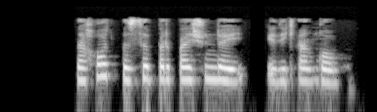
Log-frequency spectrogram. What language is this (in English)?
Uzbek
